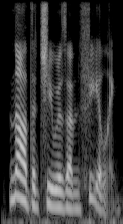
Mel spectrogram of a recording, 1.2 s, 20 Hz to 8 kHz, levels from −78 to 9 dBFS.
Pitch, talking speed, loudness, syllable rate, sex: 190 Hz, 240 wpm, -17 LUFS, 6.7 syllables/s, female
